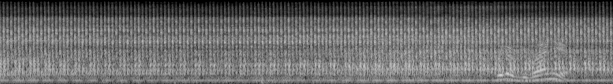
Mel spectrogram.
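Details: Renault Megane 3 diesel at idle: sharp, even knocking about 200 a minute over clattery idle, appeared suddenly after idling a while; internal engine knock, cause unknown.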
